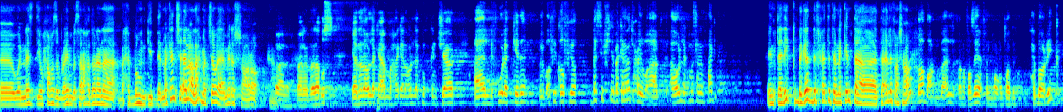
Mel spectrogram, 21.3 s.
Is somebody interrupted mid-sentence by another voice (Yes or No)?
No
